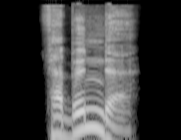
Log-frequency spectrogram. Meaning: inflection of verbünden: 1. first-person singular present 2. first/third-person singular subjunctive I 3. singular imperative
- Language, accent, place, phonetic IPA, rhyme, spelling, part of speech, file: German, Germany, Berlin, [fɛɐ̯ˈbʏndə], -ʏndə, verbünde, verb, De-verbünde.ogg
